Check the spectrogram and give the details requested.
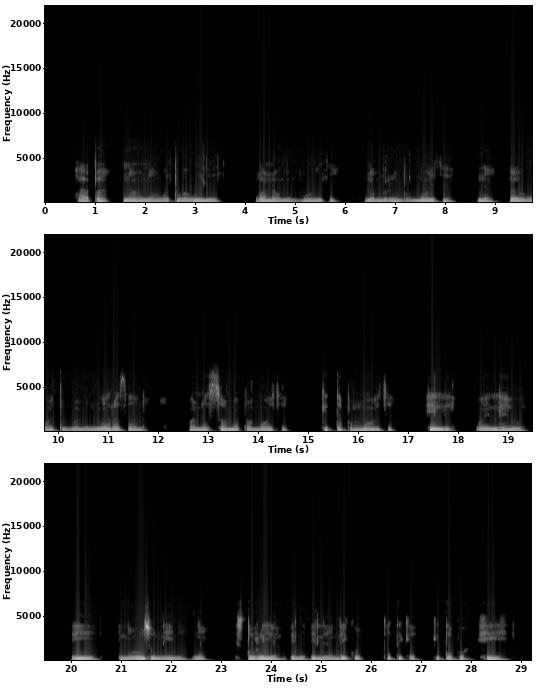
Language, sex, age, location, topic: Swahili, male, 25-35, Nakuru, finance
